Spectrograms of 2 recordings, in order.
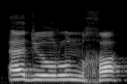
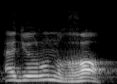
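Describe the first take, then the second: First: The second word starts with a harsh 'kh' sound. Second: The second word starts with a voiced 'gh' sound. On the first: The speaker calls it wrong. "чтобы не переходило в звук ха" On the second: The speaker calls it right. "Нет, аджрун га"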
